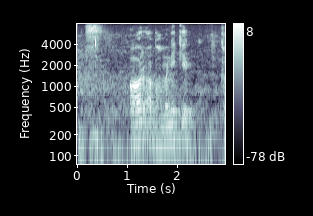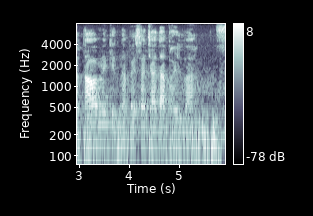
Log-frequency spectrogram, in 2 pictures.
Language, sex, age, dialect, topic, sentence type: Bhojpuri, male, 18-24, Western, banking, question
